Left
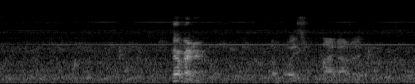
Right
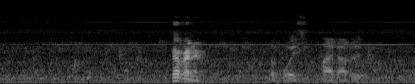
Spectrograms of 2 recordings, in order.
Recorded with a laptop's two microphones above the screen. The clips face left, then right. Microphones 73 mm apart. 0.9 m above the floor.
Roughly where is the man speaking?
Right.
